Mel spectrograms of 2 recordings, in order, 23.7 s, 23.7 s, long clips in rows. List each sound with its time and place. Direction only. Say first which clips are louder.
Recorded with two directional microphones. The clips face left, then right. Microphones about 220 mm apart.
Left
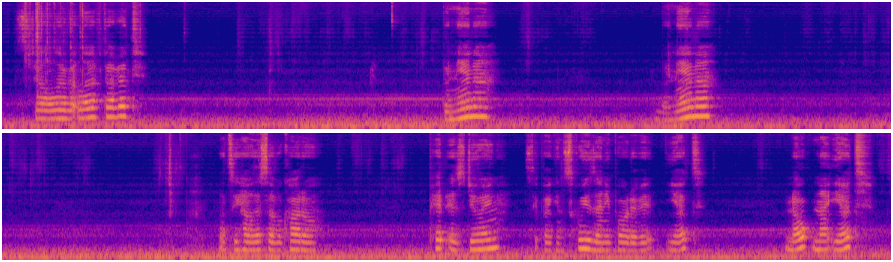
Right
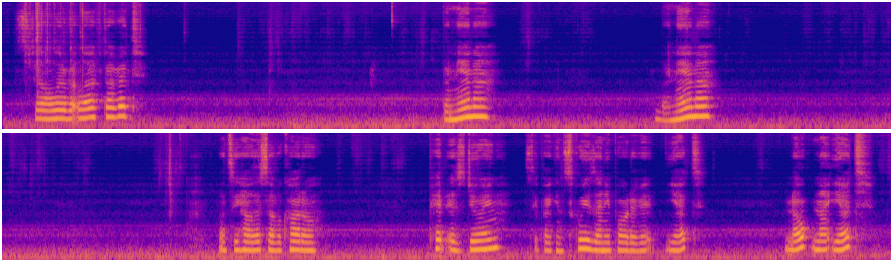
0.4 s speech: right 7 dB; 60° right (ahead or behind)
5.8 s speech: right 7 dB; 50° right (ahead or behind)
8.8 s speech: right 6 dB; 50° right (ahead or behind)
14.7 s speech: right 8 dB; 55° right (ahead or behind)
17.5 s speech: right 6 dB; 55° right (ahead or behind)
22.3 s speech: right 6 dB; 55° right (ahead or behind)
